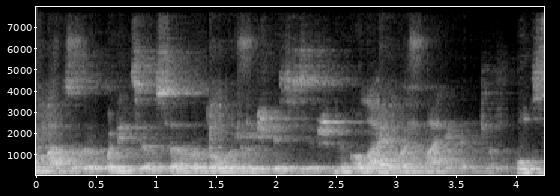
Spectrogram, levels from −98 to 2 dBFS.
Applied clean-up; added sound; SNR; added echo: neural separator model SepFormer DNS4.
